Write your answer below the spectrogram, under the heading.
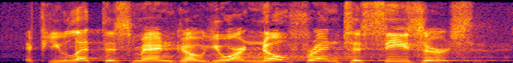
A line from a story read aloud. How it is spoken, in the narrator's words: they shouted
